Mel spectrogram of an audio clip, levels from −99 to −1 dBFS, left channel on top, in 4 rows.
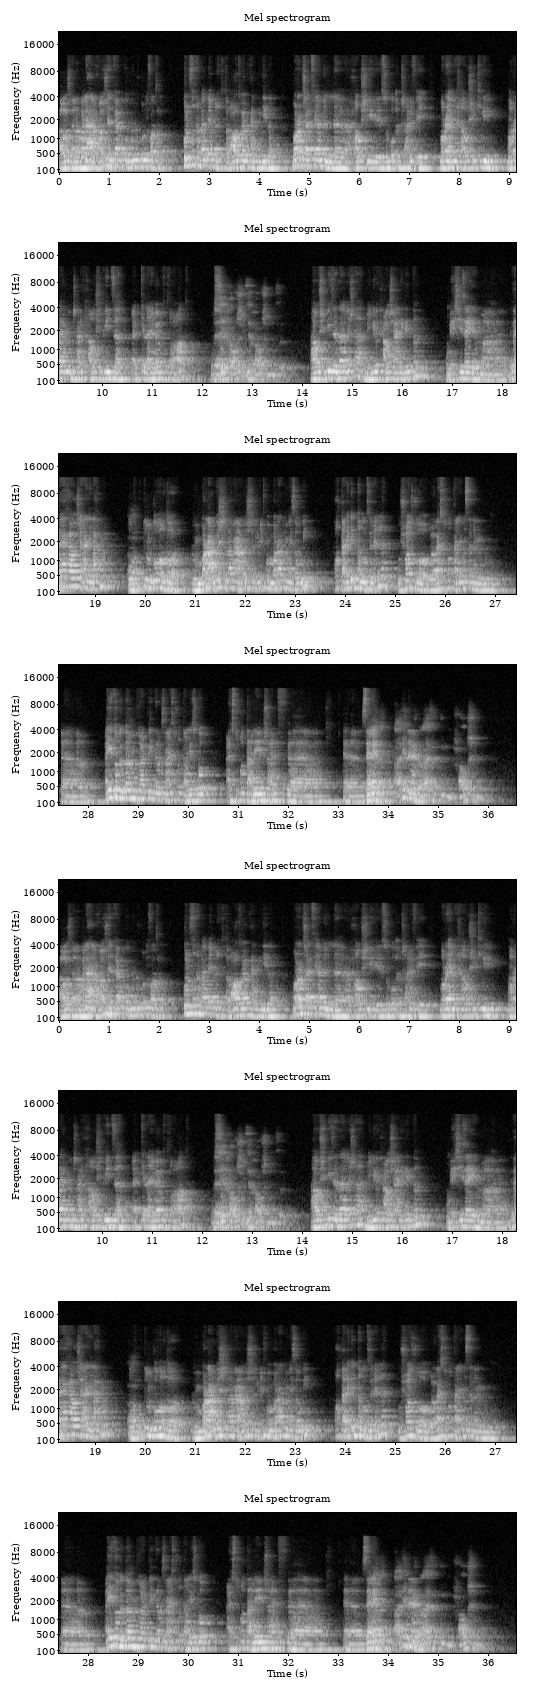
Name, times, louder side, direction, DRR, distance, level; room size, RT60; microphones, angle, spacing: voice 1, 0.0-2.1 2.5-4.3 4.7-7.3 7.6-8.7 9.0-11.6 12.2-12.3 12.7-12.8 14.2-16.4 16.9-19.2 19.7-20.6 20.9-23.3 23.8-27.0 27.5-28.0 28.3-30.3 30.8-32.7 33.1-33.8 34.3-34.6, left 1 dB, 90° left, -4 dB, 0.5 m, -18 dB
voice 2, 12.2-13.6 19.6-19.9 33.6-33.8 34.1-35.8, equal, 5° right, -7 dB, 0.3 m, -26 dB
2.4 x 2.2 x 2.2 m, 1.0 s
head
